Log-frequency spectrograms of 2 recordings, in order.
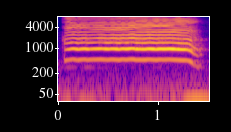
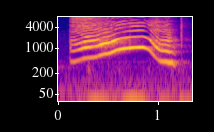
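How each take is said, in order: First: Full loud high terrified scream; horrifying scream. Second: Hesitant high scream, not full; a first, half-committed shriek; horrifying scream. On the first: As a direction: let out real terror. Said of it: "Much better". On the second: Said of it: "voice break into a horrifying scream". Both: Acted.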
